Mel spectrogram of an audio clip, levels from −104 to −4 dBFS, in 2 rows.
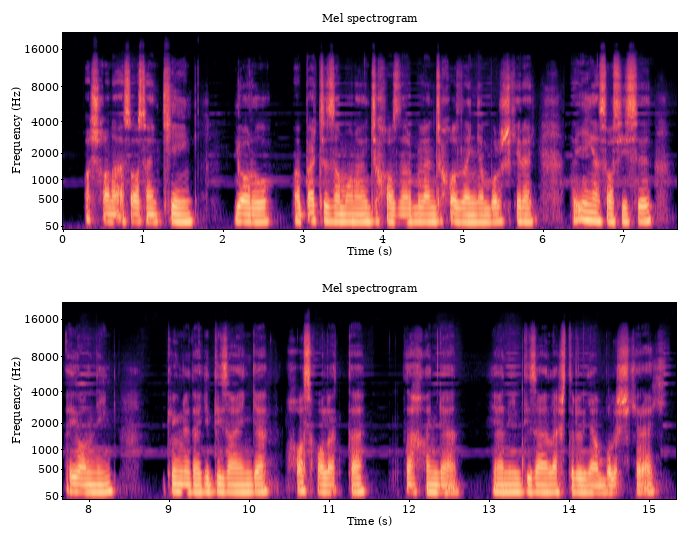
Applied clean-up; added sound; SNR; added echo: neural mask model DeepFilterNet 3.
